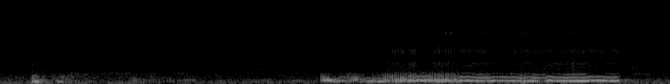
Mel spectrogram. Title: 打呼的狗 Snoring Doggy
